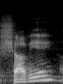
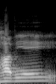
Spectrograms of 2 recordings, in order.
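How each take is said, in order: First: The name begins with an sh sound. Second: The name begins with an h sound. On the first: "pronounce the X as sh" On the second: "I would stick with the H sound"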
